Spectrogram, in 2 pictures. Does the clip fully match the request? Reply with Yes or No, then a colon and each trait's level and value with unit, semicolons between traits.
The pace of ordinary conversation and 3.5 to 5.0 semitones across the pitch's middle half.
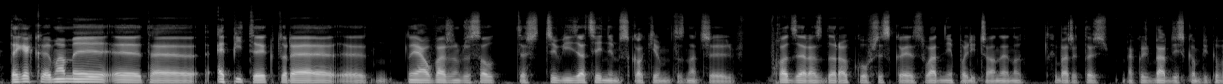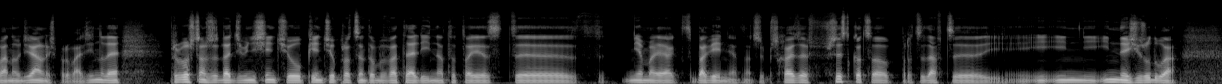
No: average, 140 wpm; average, 3.1 semitones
